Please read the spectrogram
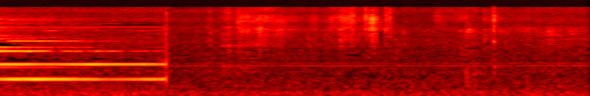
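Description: A steady electronic tone with overtones, flat in pitch, that cuts off abruptly about two-thirds of a second in. Quiet room tone follows.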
